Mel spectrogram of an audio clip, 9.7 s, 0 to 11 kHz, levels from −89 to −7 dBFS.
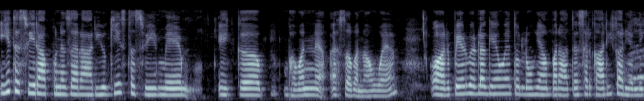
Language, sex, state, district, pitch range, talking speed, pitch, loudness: Hindi, female, Uttar Pradesh, Budaun, 210-245 Hz, 185 wpm, 220 Hz, -29 LUFS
